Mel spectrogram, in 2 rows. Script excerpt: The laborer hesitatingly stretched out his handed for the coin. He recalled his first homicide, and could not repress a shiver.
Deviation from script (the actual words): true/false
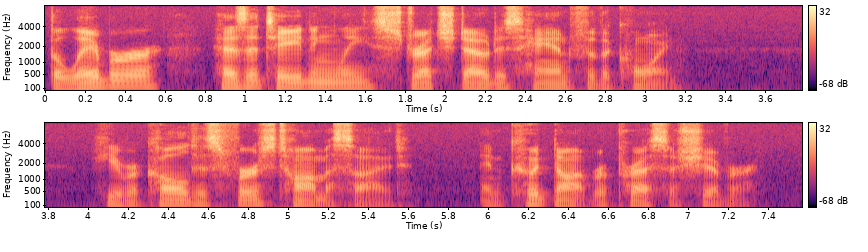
true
